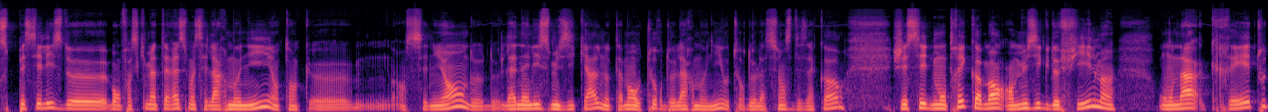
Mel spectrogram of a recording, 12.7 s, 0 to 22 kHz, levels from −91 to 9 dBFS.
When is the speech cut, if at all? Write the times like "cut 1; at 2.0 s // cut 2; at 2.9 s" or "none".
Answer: none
